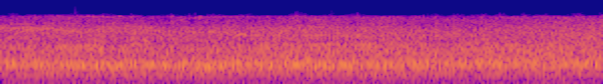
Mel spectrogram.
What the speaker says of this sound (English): Now the crowd begins to get into it.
